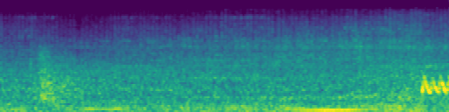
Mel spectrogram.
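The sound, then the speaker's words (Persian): A car drives up toward a company's premises, its steady engine rumble and road noise gradually growing louder, with a brief high whine near the end. No one speaks. “مالک با ماشین میاد سمت شرکت.”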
